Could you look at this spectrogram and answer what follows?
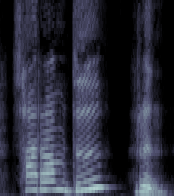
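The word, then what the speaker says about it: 사람들은: Huruf I yang di sini kita anggap kosong, huruf realnya kita naikin ke posisi yang I yang tadi. Jadinya cara bacanya adalah saram들은. Dia dibacanya lebih ke R.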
